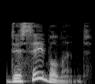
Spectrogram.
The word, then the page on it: disablement: British English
